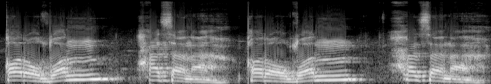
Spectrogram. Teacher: এখানে দোয়া তালিফের উপর তানবিন আছে, এটা হচ্ছে এরপরে হা আছে, তাহলে দোয়া তালিফের পরে তানবিনের পরে হা আসলে এজহার করে পড়তে হবে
